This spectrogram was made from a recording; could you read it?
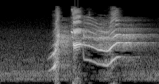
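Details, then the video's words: A 2-year-old Indian ringneck parrot, talking, laughing and making silly sounds, gives two quick squeaky syllables, then a drawn-out nasal note that dips and rises again, all high-pitched and voice-like in a quiet room. "Talking and Laughing Parrot"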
